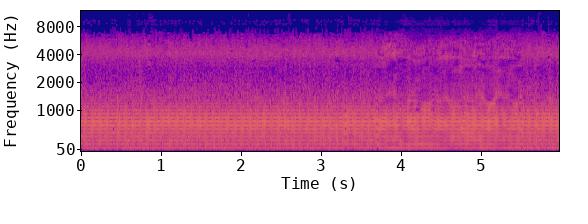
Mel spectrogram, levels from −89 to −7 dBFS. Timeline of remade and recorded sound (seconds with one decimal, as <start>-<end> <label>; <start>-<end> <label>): 0.0-3.7 recorded; 3.7-5.5 remade; 5.5-6.0 recorded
